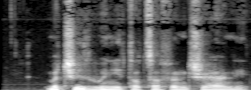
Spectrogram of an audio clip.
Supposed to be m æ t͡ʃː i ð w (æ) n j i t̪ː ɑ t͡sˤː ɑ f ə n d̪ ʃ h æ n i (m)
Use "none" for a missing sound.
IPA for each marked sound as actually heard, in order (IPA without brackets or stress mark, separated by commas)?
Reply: i, none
